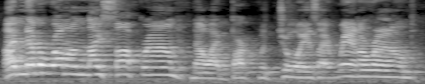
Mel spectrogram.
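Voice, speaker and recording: A man voicing a big, eager, clumsy dog telling his own story in an expressive, rhythmic storybook read-aloud with a roomy echo. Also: sits high, moderate pace. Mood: joyful. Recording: echoey, roomy sound.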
